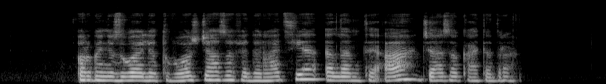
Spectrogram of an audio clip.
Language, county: Lithuanian, Vilnius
